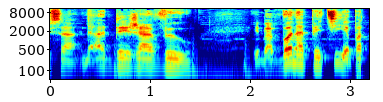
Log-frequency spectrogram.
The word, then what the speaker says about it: bon appétit: Et ben, bon appétit, il n'y a pas de traduction. Ils disent même bon appétit. Mais ils prononcent le T. Bon appétit.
